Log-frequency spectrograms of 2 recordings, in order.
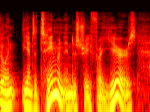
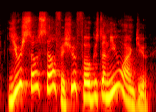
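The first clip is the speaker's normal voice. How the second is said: lightly voiced mentor, higher scolding; mock-stern telling off, pitched up; 8 semitones higher than usual. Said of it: "And he goes".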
